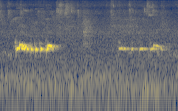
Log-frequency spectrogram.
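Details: Black cemani-coloured crossbred zebra dove singing in Ketekdobel rhythm: a loud run of rapid, throbbing coos, then a softer, drawn-out cooing phrase at steady pitch. Faint high bird twitters are heard behind.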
